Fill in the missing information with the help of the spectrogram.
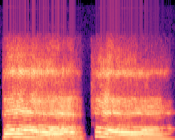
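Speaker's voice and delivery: loud, high bleats; lamb bleating. A narrator's reading. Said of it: "the lamb went".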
